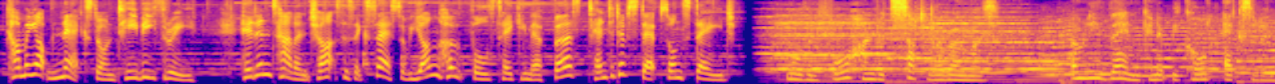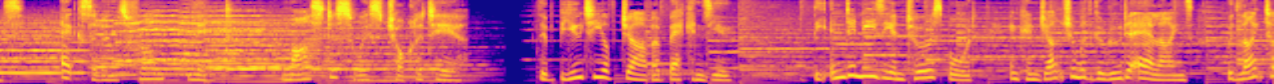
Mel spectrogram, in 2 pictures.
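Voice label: British English, TV commercial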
